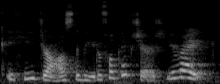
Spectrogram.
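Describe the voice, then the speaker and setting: A woman's voice: on the high side, expressive, moderate pace, creaky, dark tone, slight background noise. Woman reading aloud to young children. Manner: instructive, asks questions, explains words. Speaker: teacher reading a picture book aloud. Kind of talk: children's story read-aloud with questions.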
